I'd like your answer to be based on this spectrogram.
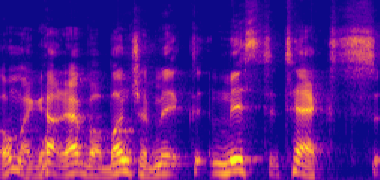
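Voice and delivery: plain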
